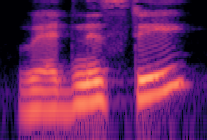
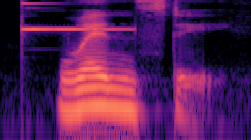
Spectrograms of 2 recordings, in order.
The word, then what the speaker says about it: Wednesday: Wednesday, completely incorrect. And so common, people often make this mistake. The correct pronunciation is Wednesday.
